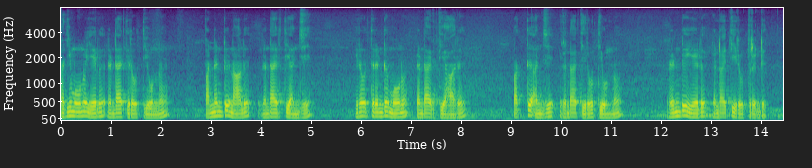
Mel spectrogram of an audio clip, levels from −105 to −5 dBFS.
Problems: constant background noise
